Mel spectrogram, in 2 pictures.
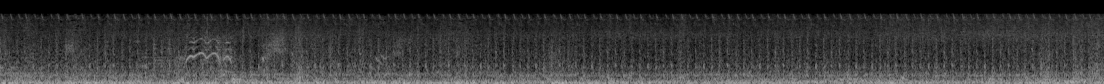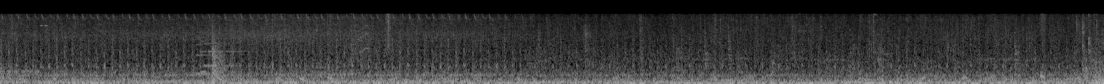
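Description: The Pequod helicopter from the video game Metal Gear Solid V: Ground Zeroes gives off a steady, loud rotor drone that runs unbroken through the whole stretch, with no talking over it.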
